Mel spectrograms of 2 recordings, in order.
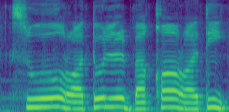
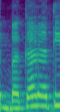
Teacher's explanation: بقرہ قاف موٹے کے ساتھ ہے، اور را کو ہم پر پڑھیں گے کیونکہ را کے اوپر زبر ہے۔ یاد رکھیں را کے اوپر جب بھی زبر ہوگی یا را کے اوپر پیش ہوگی را پر پڑھی جائے گی۔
